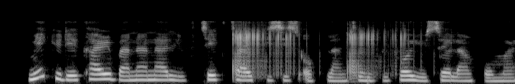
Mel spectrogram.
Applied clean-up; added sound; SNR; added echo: neural mask model RNNoise.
